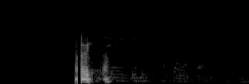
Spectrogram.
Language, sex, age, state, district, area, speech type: Santali, male, 18-30, Jharkhand, East Singhbhum, rural, conversation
